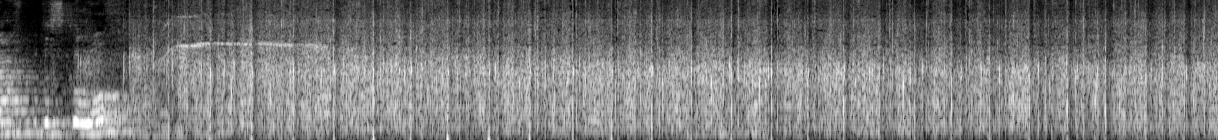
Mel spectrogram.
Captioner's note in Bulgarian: аплодисменти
